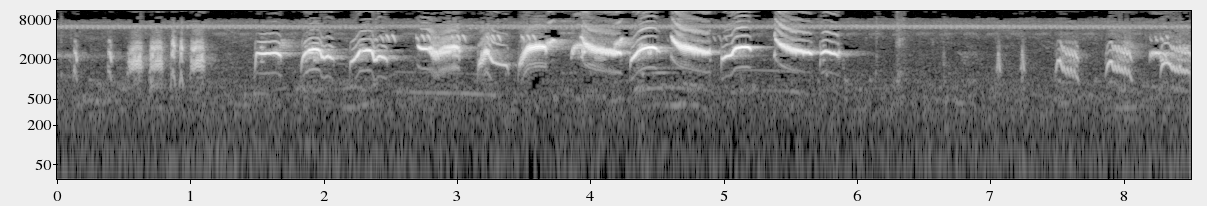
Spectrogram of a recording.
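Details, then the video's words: Chinese hwamei held two months in a cage, exercising its voice in the morning: quick clipped notes leading into a loud series of rich descending whistles, about two per second, then soft short phrases. "Chim Hoạ Mi Mộc VIP 2 Tháng Lồng Luyện Giọng"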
